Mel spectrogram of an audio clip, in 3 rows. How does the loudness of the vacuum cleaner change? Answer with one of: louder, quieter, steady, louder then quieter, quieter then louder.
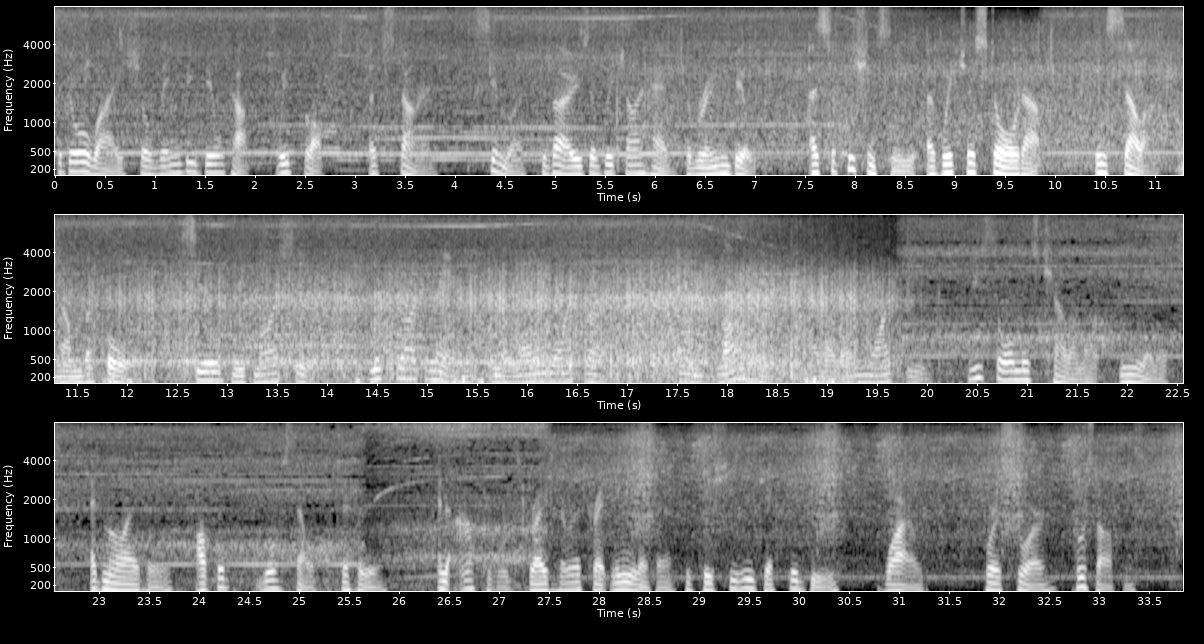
steady.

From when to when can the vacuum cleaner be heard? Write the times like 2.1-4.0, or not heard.
0.0-33.8.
